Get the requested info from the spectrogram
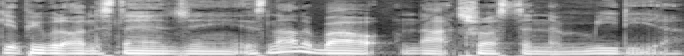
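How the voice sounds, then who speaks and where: A very clean recording of a man with an American accent, the background silent. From South Carolina. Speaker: media literacy educator and film producer. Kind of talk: interview conversation. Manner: animated.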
